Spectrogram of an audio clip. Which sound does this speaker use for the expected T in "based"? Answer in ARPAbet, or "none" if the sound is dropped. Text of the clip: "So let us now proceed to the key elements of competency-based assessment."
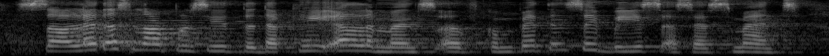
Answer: none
